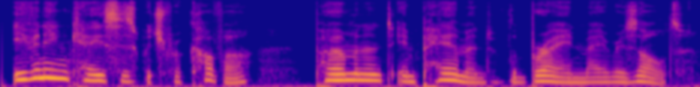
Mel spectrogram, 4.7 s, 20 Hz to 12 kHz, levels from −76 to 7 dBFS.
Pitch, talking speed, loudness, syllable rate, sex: 185 Hz, 155 wpm, -18 LUFS, 5.2 syllables/s, female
